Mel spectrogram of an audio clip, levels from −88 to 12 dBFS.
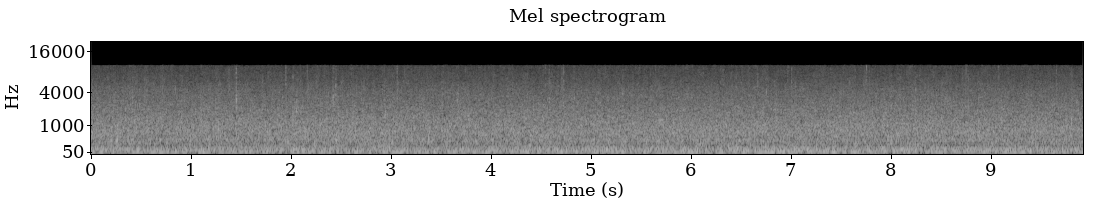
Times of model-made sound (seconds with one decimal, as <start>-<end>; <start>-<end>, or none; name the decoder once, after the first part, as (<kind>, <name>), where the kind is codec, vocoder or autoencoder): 5.7-6.3 (vocoder, BigVGAN v2); 6.9-8.3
